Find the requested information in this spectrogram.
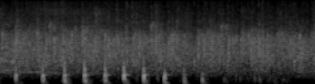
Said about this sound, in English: Come on, clap your hands for the Lord.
